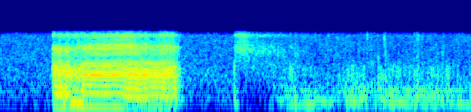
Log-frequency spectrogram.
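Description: One loud, rough, buzzing snore lasting over a second, then quiet breathing and faint room noise.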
